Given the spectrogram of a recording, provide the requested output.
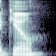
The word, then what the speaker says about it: Gil: it's w back by Gil I think it's Hill actually because he's Spanish um I might have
